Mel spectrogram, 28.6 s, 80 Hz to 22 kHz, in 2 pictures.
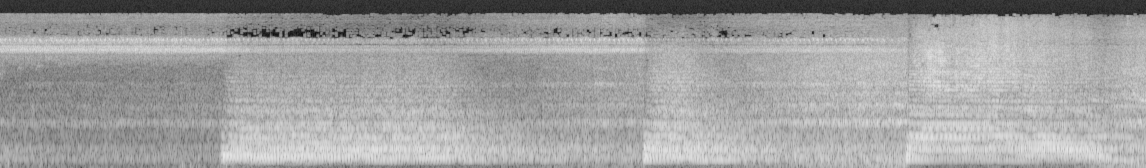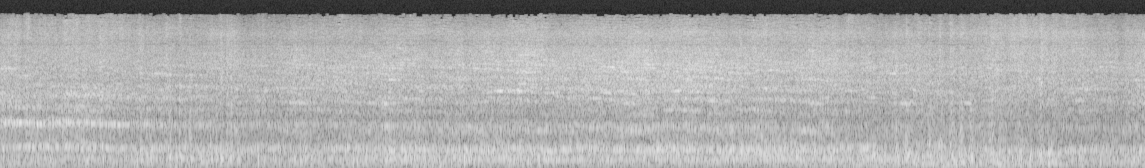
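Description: CSX GE ET44AH locomotive's horn sounds three blasts approaching the crossing. Then the intermodal train passes close by: the locomotives and double-stack container well cars rumble and clack steadily over the rails.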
